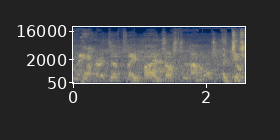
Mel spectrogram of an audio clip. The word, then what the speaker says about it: Duhamel: character, played by Josh Duhamel. Josh Duhamel, yeah. Duhamel. Okay, yes. So that's how you pronounce it.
